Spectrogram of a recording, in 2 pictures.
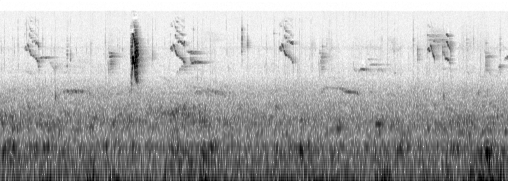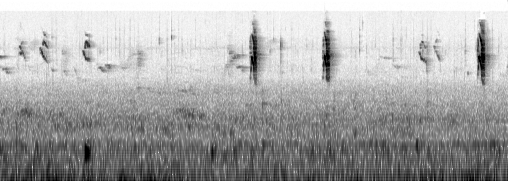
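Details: Cut-throat finches feeding in a Pretoria garden in South Africa: scattered soft, thin chirps, then three sharp, louder clicks near the end, over a quiet low hum.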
